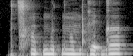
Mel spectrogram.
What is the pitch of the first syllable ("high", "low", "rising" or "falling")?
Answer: low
